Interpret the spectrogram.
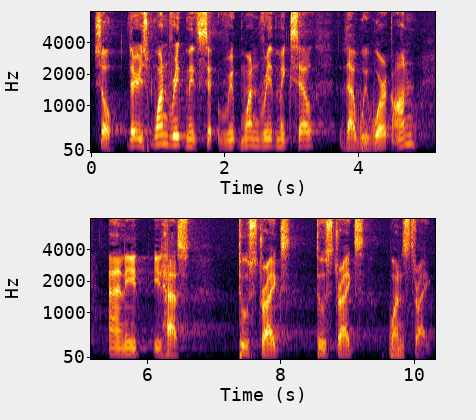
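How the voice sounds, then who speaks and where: A man's voice: mid-range voice, slow. Man teaching rhythm in an echoey hall. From Venezuela. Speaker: percussion teacher, guest performer. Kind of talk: explaining a rhythm to children.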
